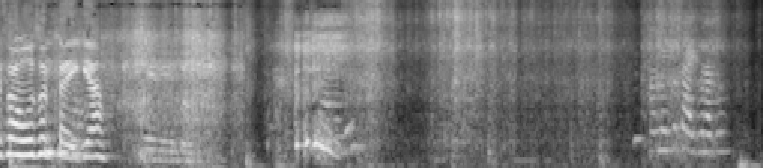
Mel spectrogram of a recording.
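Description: A plastic wrapper rustles and crinkles.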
